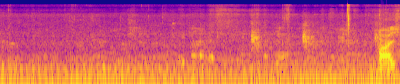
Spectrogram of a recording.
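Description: Steady low rumble of traffic on a busy city street, with faint voices of passers-by.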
